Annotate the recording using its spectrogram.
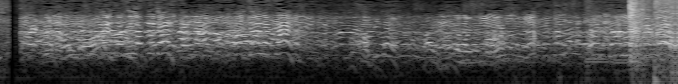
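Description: Several high-pitched voices chattering over one another, with no clear words. A short click opens it, and a louder burst comes near the end.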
